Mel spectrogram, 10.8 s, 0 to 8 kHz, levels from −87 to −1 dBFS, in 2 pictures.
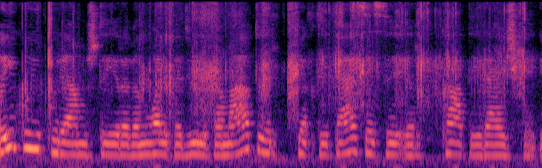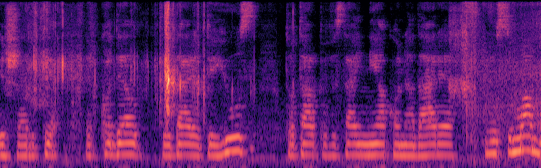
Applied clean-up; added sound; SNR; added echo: none; Fire; 3 dB; reverberation time 0.2 s.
